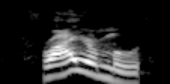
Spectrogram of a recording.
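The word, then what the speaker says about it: Freiermuth: Frier Mouth is his actual real name. Um, and it's quite easy to pronounce because you literally it's you read it like, "Oh, it's Frier Mouth.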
